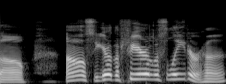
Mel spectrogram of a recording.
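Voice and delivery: high, whimsical voice with playful swooping pitch. Showing how a cartoon turtle sounds in the show: whimsical Raphael voice. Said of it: "it's like this".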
